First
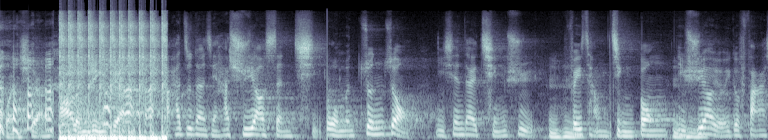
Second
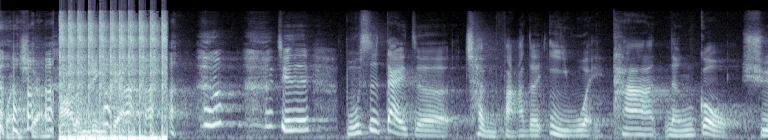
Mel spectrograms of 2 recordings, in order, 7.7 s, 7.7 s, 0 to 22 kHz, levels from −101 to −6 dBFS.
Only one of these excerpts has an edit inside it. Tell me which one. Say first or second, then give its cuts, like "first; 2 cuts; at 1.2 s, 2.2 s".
first; 2 cuts; at 1.7 s, 3.3 s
